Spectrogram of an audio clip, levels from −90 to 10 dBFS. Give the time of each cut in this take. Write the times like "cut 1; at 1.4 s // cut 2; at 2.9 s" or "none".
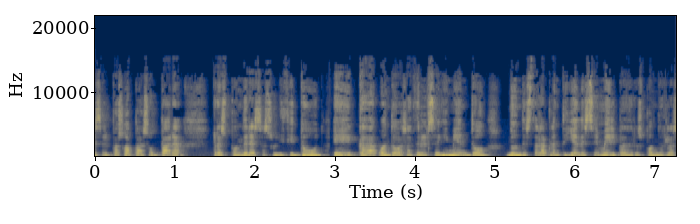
cut 1; at 2.9 s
